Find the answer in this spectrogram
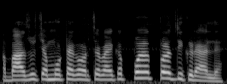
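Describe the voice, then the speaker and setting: Smooth-voiced woman telling a story. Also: on the high side, expressive, no echo. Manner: hesitant, pauses often to recall details; reenacts a friend's frightened words. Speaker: guest recounting a personal experience. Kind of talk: casual first-person storytelling.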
